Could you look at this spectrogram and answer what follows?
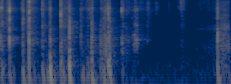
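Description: Tarot cards are shuffled and drawn by hand in a quick run of crisp, close riffling snaps, then a short pause and a single final card flick.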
